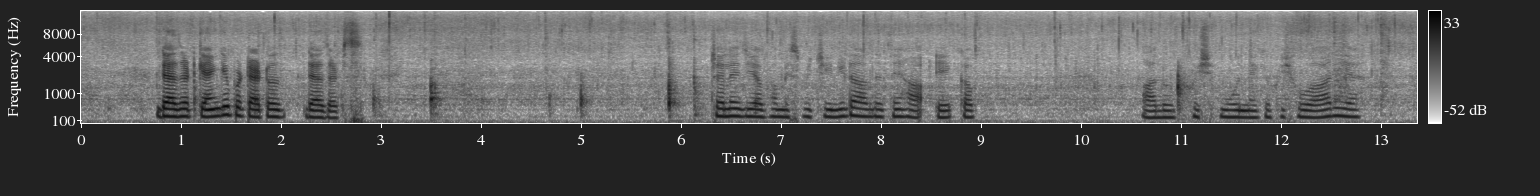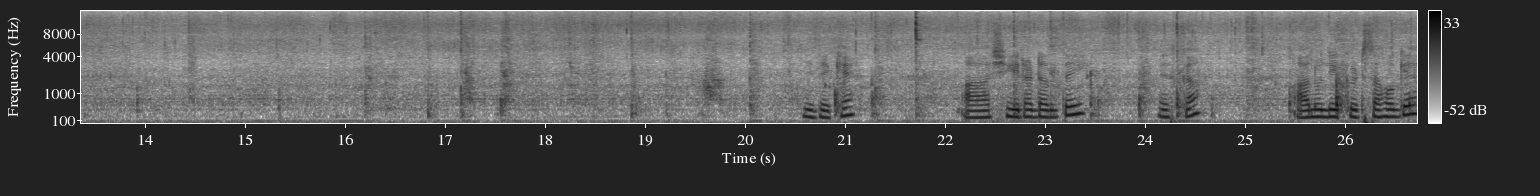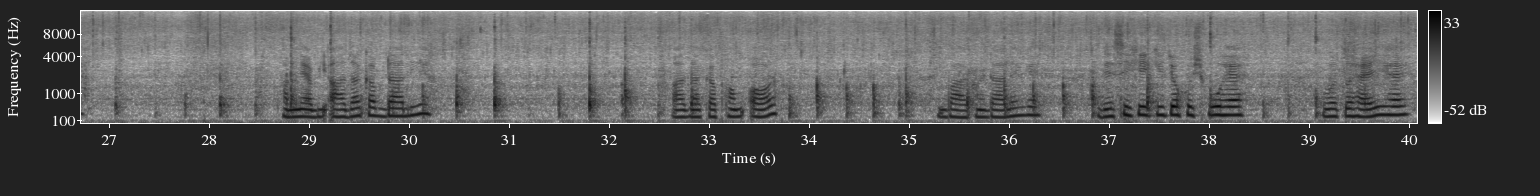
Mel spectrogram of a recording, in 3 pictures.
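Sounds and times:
potato sizzling in a pan: 0.0 - 40.0
spoon knocking and scraping pan: 2.6 - 6.3, 10.9 - 11.2, 12.5 - 21.9, 22.5 - 39.8
spoon knocking against pan: 30.4 - 33.0, 33.7 - 39.2.

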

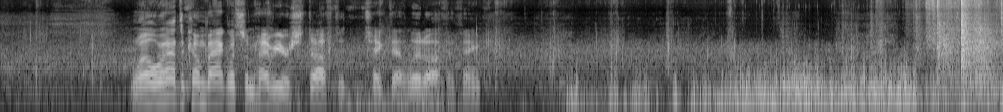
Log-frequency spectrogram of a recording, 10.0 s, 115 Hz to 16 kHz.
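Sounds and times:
footsteps crunching on gravel: 0.1 - 9.6
grill lid metal rattle: 9.1 - 10.0.

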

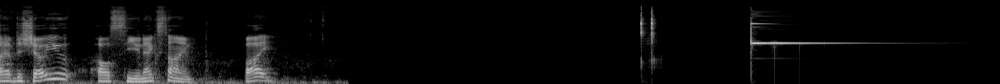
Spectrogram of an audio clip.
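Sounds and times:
notification bell ding: 7.5 - 9.8.

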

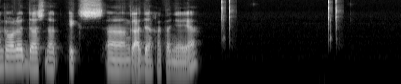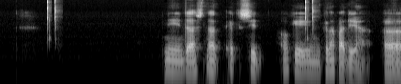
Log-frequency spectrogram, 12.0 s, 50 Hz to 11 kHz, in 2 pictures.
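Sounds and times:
computer mouse button clicks: 3.3 - 3.6, 4.9 - 5.2, 6.7 - 7.0, 10.6 - 10.8.

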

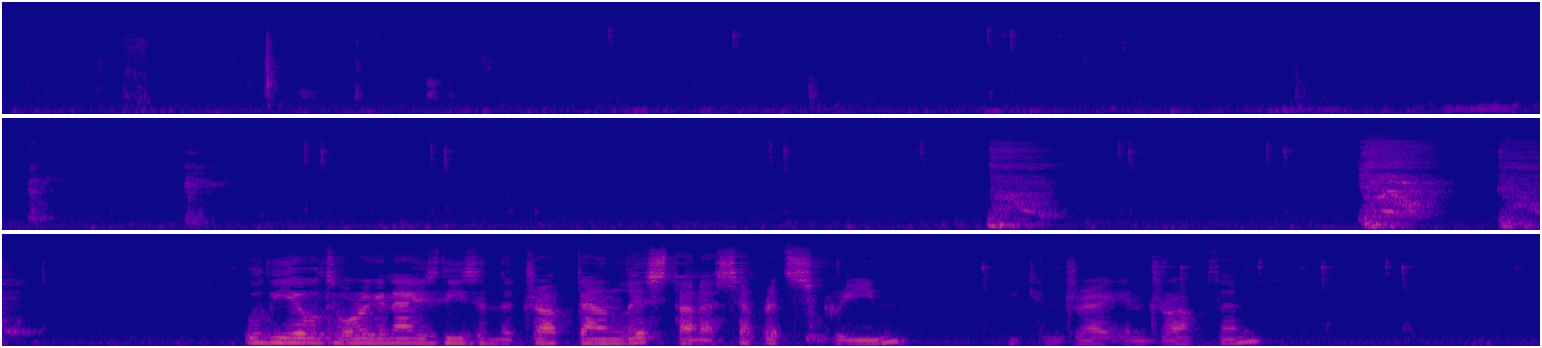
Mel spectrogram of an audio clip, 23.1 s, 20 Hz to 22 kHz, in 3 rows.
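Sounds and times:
computer mouse clicks: 0.2 - 4.3, 4.9 - 7.4, 9.2 - 10.8, 11.5 - 12.4, 13.2 - 14.2, 21.2 - 23.0
man coughing: 12.6 - 13.1, 14.5 - 15.6.

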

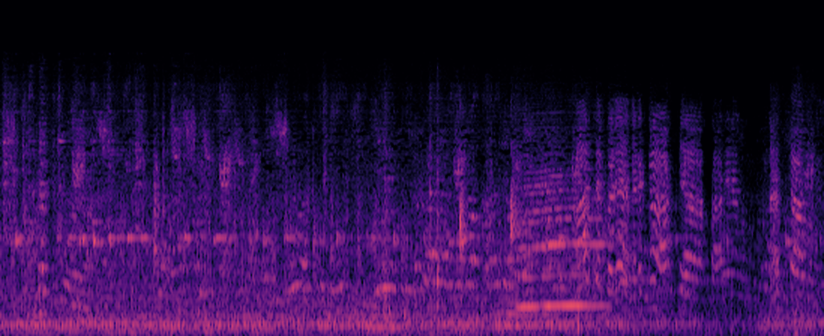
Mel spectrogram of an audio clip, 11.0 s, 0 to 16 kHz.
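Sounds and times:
stone mill humming: 0.0 - 9.4.

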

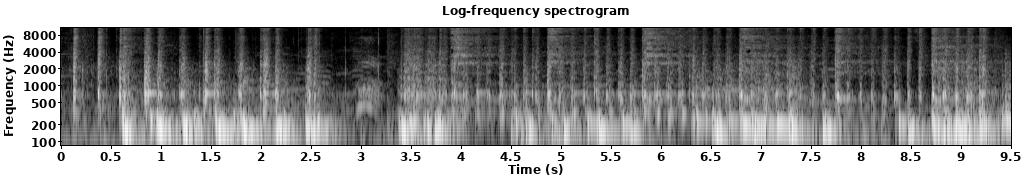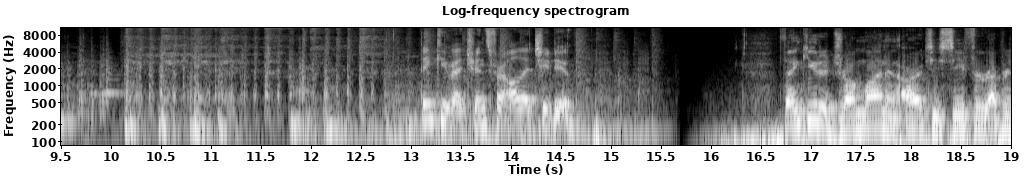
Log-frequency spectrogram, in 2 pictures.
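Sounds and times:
bass drum beats: 0.0 - 15.7.

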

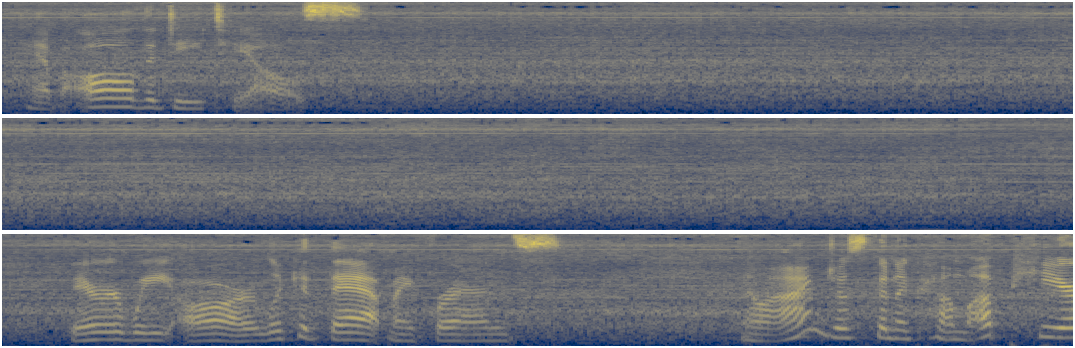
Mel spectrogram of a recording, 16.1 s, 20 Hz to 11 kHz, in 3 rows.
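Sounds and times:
heat gun blowing air: 0.0 - 16.0.

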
